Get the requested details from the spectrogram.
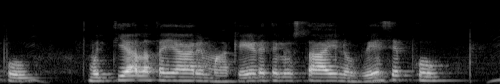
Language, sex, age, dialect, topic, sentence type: Telugu, male, 18-24, Southern, agriculture, statement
